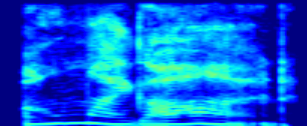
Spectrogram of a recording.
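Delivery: slow, drawn-out mock dismay; appalled reaction. Podcaster recalling girls walking to brunch, appalled. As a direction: stretch every word in disbelief.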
